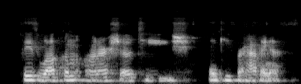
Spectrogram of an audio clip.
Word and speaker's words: Teege: And Teege is, am I saying that right?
